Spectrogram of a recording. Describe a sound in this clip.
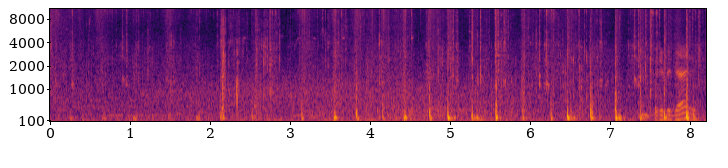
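Footsteps crunch steadily through grass.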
